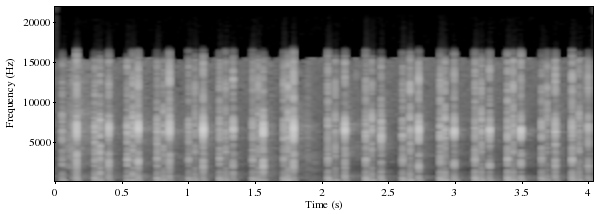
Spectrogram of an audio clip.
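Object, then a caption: Hollow plastic food container. Both hands tap fast with fingertips and nails on the bottom of an orange, hollow plastic food container, which faces the mic. About 23 quick, unevenly spaced taps sound over four seconds. Each is a deep, hollow thump with a bright nail click that stops dead, with no ring.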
